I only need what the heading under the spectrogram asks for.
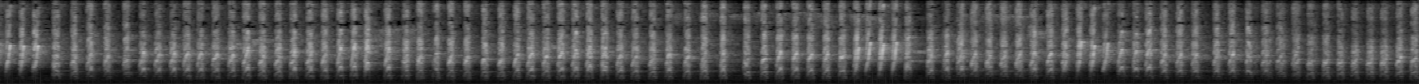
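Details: Spiderhunter in the rough 'konslet' masteran style: a fast, steady stream of sharp, high chipping notes, about three per second, with a brief louder surge midway over a constant low hum.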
